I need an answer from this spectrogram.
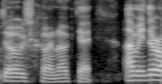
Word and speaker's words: Dogecoin: heard of things like I still don't know how to pronounce it it says Dogecoin or doggy coinin perfect yeah doge is the yeah doge is the correct term Dogecoin okay I mean there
